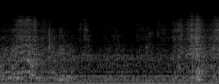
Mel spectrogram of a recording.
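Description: Faint rustling and a few light clicks from hands handling food and containers at a kitchen counter, over a steady low hum.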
